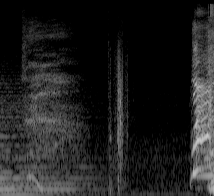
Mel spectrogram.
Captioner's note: sighs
